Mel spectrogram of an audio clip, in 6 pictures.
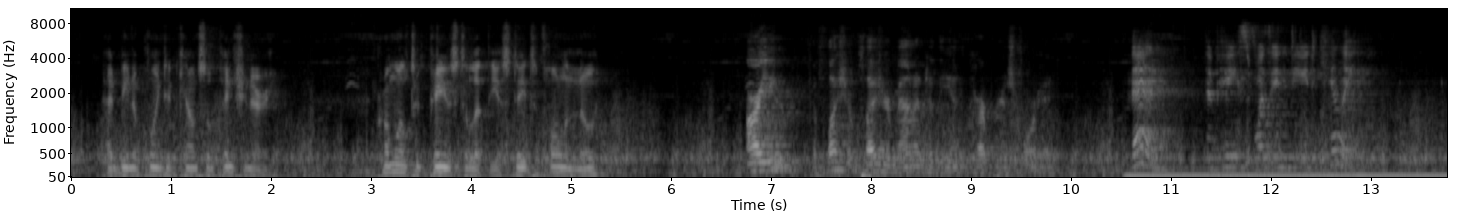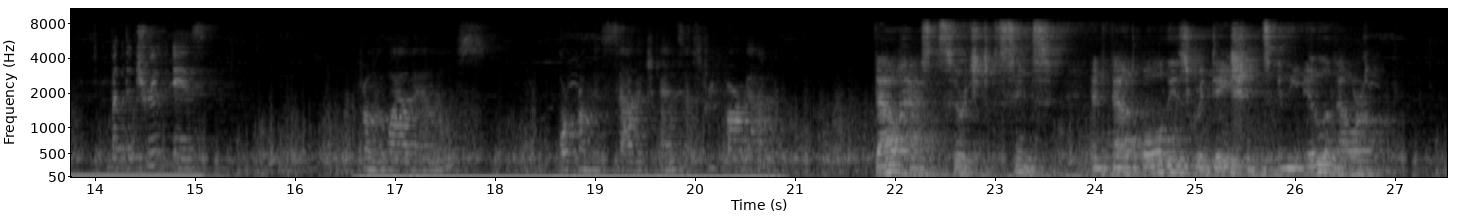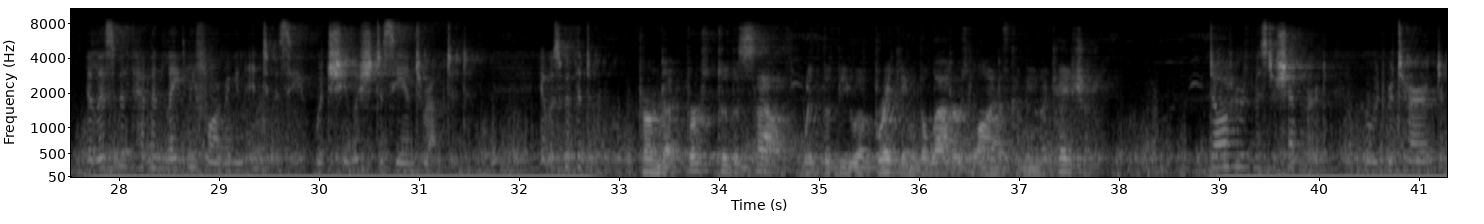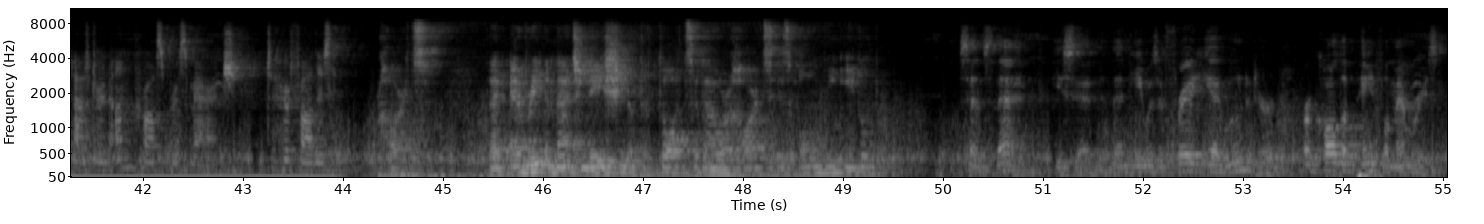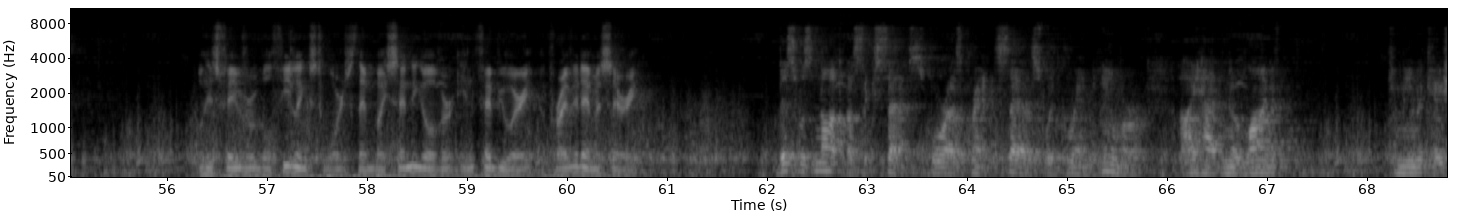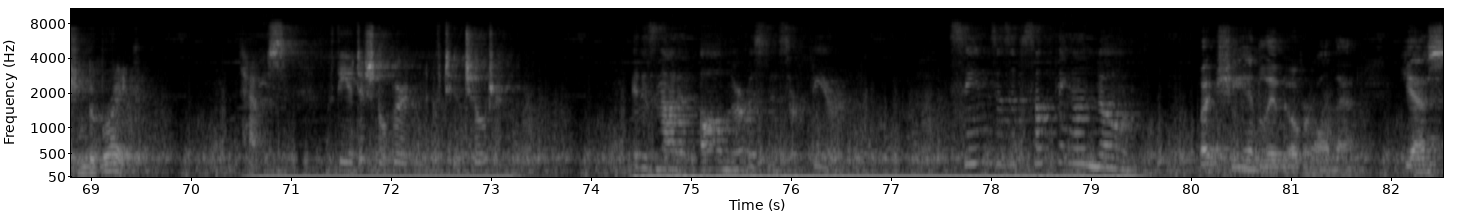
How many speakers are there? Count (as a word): seven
